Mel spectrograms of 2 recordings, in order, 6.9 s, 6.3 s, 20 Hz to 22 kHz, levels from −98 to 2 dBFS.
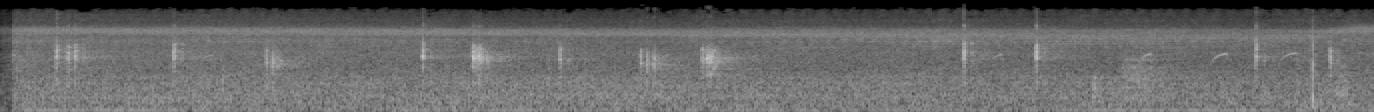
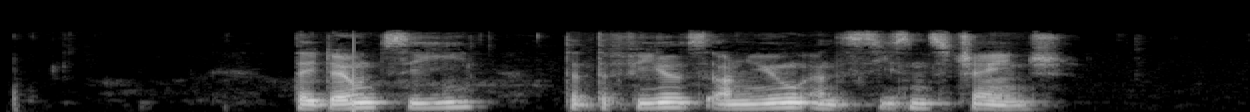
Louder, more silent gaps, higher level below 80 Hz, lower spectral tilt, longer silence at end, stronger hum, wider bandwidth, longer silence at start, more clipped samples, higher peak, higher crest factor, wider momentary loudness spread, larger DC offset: about the same, -26 LUFS vs -25 LUFS; neither; first, -48 dBFS vs -62 dBFS; second, -0.5 dB/octave vs -4.5 dB/octave; second, 0 s vs 0.95 s; neither; first, 17 kHz vs 8 kHz; second, 0 s vs 1.45 s; neither; about the same, -4 dBFS vs -6 dBFS; first, 26 dB vs 20 dB; second, 9 LU vs 15 LU; neither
